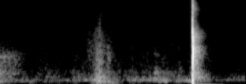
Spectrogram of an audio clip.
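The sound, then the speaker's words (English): A slow clap: two sharp hand claps about a second apart, the first soft and muffled, the second loud and crisp, with nothing else but quiet room tone. “That slow clap.”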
